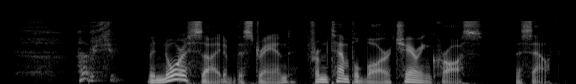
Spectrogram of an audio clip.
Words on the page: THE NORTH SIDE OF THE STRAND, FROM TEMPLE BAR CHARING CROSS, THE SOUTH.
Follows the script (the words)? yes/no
yes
